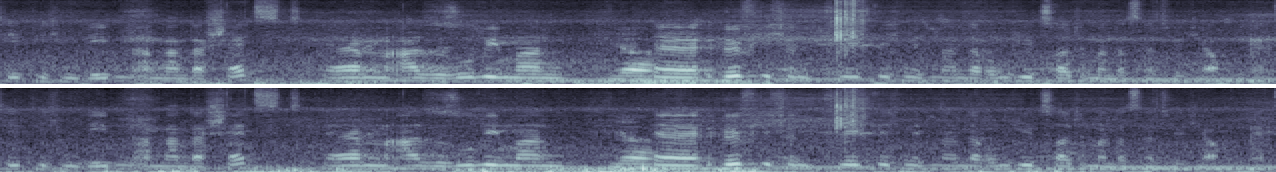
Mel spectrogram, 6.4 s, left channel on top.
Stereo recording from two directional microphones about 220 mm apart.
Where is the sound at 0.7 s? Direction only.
10° right (ahead or behind).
